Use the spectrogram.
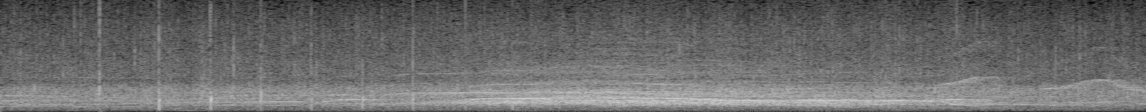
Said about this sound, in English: Can you please give them a round of applause?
